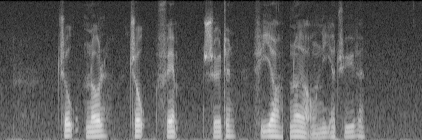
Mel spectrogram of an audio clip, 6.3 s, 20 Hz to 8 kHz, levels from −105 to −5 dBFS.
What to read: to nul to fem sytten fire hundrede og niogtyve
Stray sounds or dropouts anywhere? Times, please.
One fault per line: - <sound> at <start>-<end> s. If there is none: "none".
- dropout at 4.2-4.4 s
